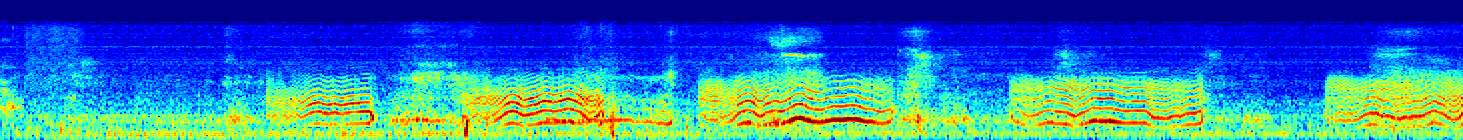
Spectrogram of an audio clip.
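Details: Just-born first puppy of a Dachshund litter, a male, whining repeatedly: about six wavering, warbling cries that often dip at the end, spaced a second or two apart over a steady background hiss.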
